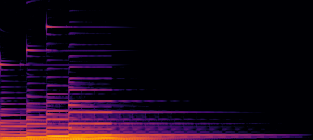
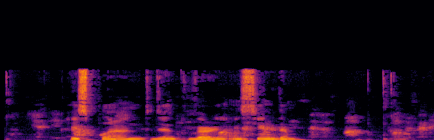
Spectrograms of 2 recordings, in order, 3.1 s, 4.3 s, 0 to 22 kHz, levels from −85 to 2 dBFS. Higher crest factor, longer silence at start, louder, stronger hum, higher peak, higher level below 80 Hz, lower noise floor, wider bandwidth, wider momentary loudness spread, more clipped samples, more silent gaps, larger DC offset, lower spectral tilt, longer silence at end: second, 16 dB vs 22 dB; second, 0 s vs 0.35 s; first, -18 LUFS vs -22 LUFS; neither; second, -6 dBFS vs -2 dBFS; second, -66 dBFS vs -54 dBFS; first, -63 dBFS vs -46 dBFS; first, 19 kHz vs 12 kHz; second, 21 LU vs 24 LU; neither; neither; neither; first, -6.5 dB/octave vs -3.5 dB/octave; first, 1.3 s vs 0 s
